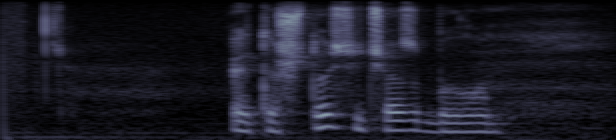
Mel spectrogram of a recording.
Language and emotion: Russian, neutral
